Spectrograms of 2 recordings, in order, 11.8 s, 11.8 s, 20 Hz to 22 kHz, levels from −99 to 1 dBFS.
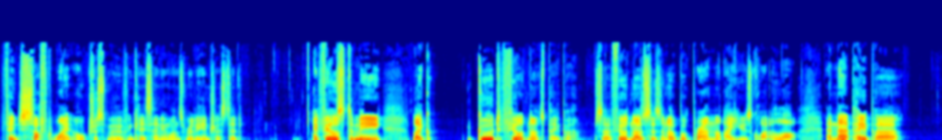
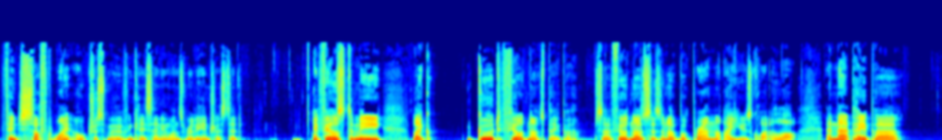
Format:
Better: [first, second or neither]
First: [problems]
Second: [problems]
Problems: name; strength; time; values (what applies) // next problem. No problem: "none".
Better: second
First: thin; somewhat; fading below 300 Hz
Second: none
